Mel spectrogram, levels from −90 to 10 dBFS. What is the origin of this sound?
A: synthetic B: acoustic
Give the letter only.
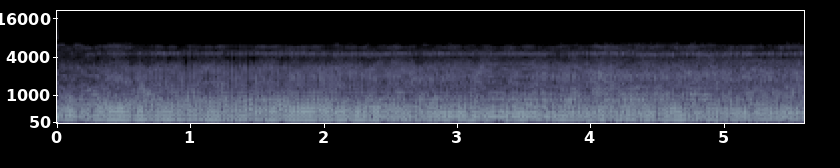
A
